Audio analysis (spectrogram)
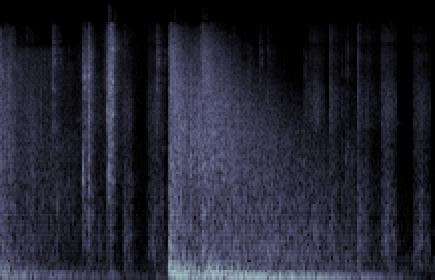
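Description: Grenade explosions in PUBG Mobile during a competitive custom-room scrim: a few sharp, scattered pops, then one loud blast that lands suddenly and rolls off in a long, rumbling decay.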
